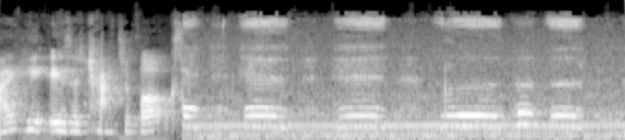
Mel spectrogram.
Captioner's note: baby talks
